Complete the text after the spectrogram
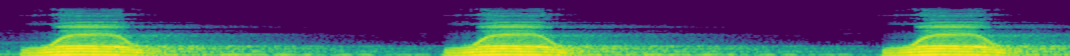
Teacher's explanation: دونوں ہونٹوں کی تری و خشکی مل کر کچھ کھلا رہ کر واو ادا ہوتا ہے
